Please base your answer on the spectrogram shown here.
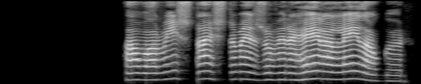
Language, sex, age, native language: Icelandic, male, 12, Icelandic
